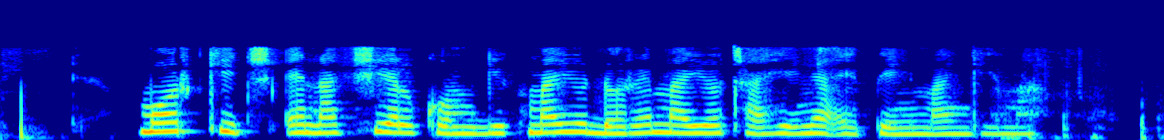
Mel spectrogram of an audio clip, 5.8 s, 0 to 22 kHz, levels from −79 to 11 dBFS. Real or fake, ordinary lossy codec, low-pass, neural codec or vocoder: real; AAC, 32 kbps; 5.4 kHz; none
